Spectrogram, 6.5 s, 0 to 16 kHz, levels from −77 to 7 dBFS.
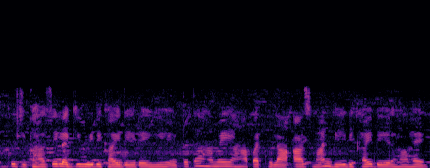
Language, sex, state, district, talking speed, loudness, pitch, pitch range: Hindi, female, Chhattisgarh, Raigarh, 165 wpm, -27 LUFS, 180 Hz, 175-200 Hz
